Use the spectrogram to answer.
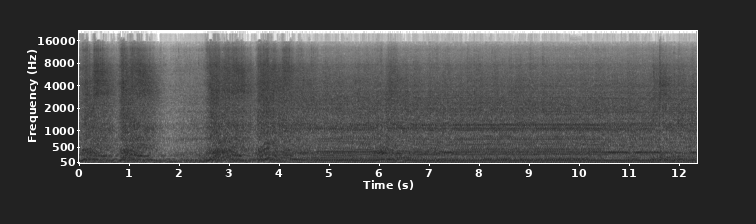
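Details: Iron-head LQ4 6.0L V8 (1999–2000) with temporary exhaust fitted, checked for knocking: strong smooth revs climbing and falling back to an even idle with no knock or clatter; engine sounds healthy.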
